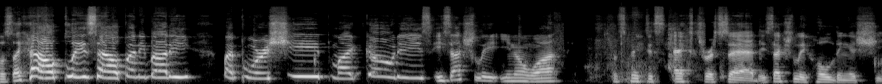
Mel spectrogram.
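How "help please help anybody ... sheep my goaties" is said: frantic, very high-pitched, desperate screaming. A game narrator voices a sheep herder running down a hill, screaming for help. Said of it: "he's like screaming for help".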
